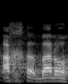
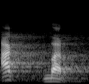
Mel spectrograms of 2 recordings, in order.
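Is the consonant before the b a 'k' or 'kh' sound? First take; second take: kh; k. First: The middle consonant is a breathy kh sound. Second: The middle consonant is a plain k sound. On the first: The speaker calls it wrong. "আখবারও হবে না" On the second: The speaker calls it right.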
